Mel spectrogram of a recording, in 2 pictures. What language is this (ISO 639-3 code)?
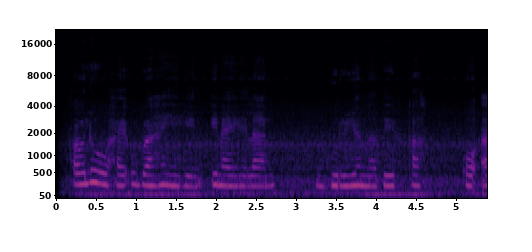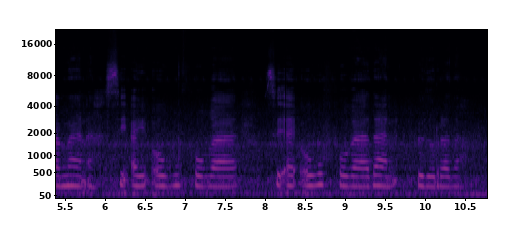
som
